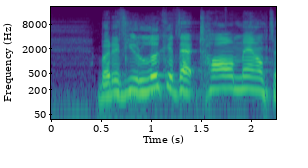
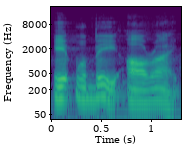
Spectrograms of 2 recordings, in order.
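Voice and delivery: calm reassurance; 5 semitones lower, 6 dB quieter than usual. Acted. Mother repeating her faith.

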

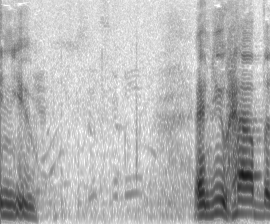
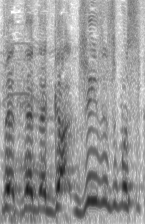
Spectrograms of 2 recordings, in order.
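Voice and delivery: ordinary delivery

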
